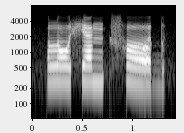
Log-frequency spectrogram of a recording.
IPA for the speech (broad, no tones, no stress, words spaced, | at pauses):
lɔʃæŋt͡sʰʌd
